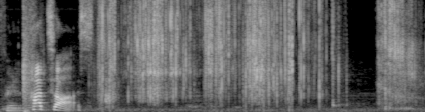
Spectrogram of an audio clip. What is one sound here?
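A crispy fried roll crackles and crunches as it is broken open.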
